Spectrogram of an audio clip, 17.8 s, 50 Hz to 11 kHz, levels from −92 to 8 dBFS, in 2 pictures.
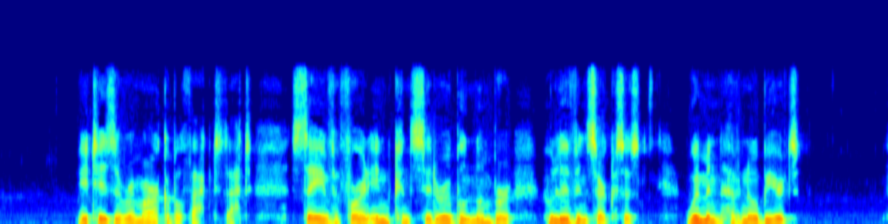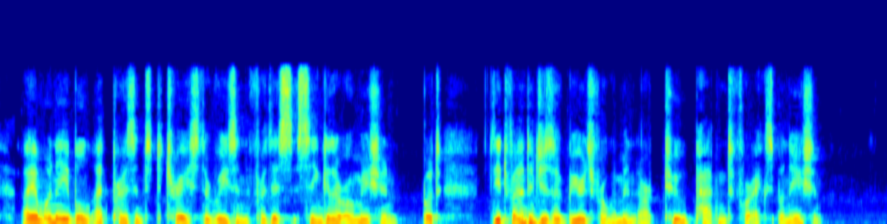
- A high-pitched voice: No, medium, 140 Hz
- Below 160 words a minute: Yes, average, 150 wpm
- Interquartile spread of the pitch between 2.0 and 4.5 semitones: Yes, average, 3.0 semitones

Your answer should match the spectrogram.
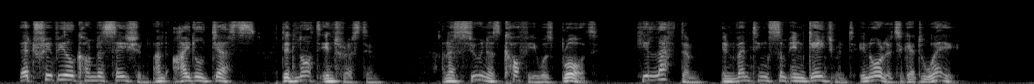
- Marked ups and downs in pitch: Yes, wide, 6.1 semitones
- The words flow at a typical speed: Yes, average, 160 wpm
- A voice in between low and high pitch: Yes, medium, 145 Hz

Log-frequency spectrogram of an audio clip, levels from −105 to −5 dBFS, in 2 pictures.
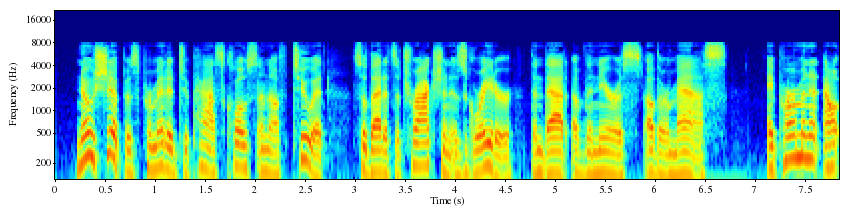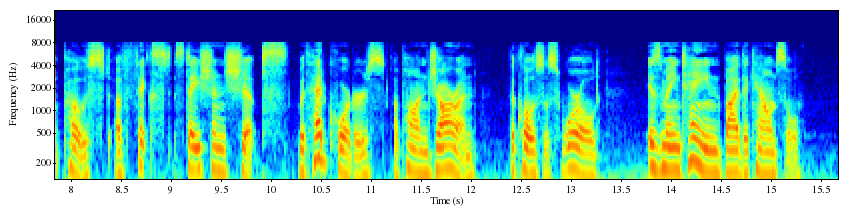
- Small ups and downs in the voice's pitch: No, average, 3.6 semitones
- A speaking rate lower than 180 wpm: Yes, average, 160 wpm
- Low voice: No, medium, 150 Hz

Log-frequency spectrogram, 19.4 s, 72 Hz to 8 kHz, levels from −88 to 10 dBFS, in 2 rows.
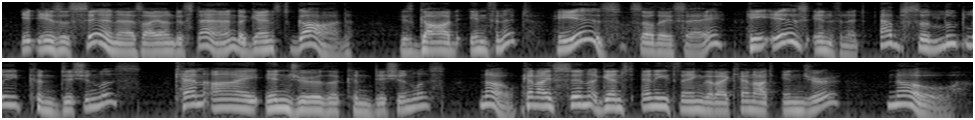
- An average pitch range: No, wide, 7.7 semitones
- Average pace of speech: No, slow, 115 wpm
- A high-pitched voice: No, medium, 150 Hz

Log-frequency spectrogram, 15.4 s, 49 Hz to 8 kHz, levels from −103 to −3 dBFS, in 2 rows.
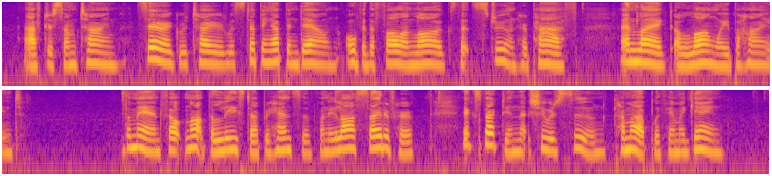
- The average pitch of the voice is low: No, high, 190 Hz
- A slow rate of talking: No, average, 190 wpm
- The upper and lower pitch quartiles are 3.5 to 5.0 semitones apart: No, average, 3.0 semitones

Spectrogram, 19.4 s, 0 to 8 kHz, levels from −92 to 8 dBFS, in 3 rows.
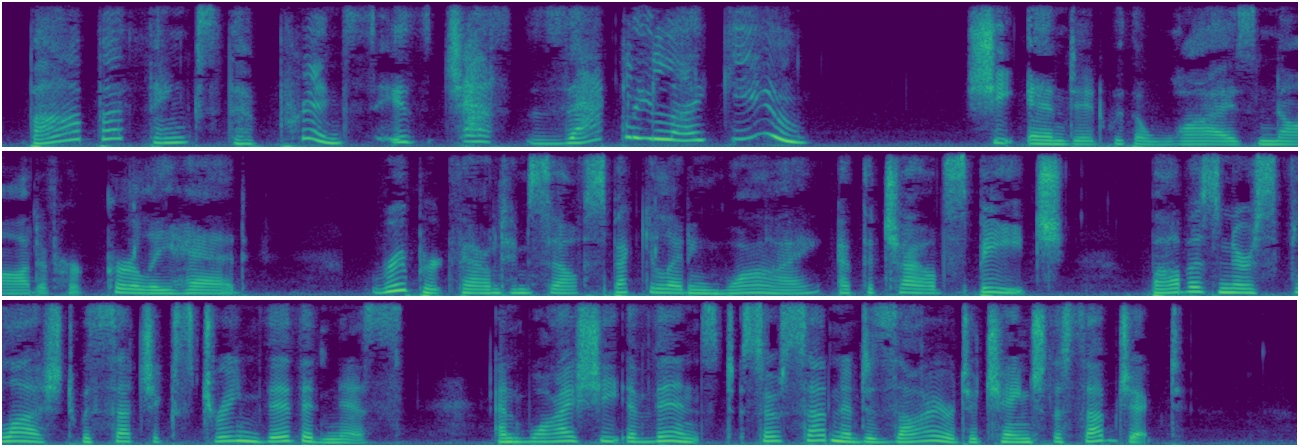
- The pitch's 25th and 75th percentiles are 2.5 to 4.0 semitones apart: No, average, 4.5 semitones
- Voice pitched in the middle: No, high, 210 Hz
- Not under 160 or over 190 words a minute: No, average, 145 wpm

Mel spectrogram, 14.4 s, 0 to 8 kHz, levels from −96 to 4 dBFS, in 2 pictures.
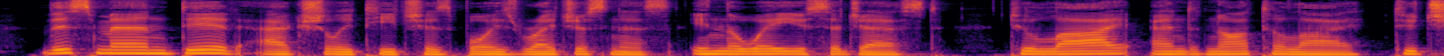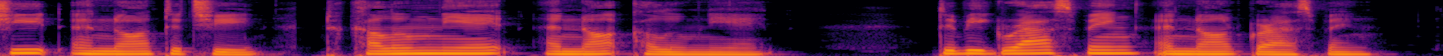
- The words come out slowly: No, average, 155 wpm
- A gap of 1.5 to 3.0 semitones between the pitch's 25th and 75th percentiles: No, average, 3.6 semitones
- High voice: No, low, 130 Hz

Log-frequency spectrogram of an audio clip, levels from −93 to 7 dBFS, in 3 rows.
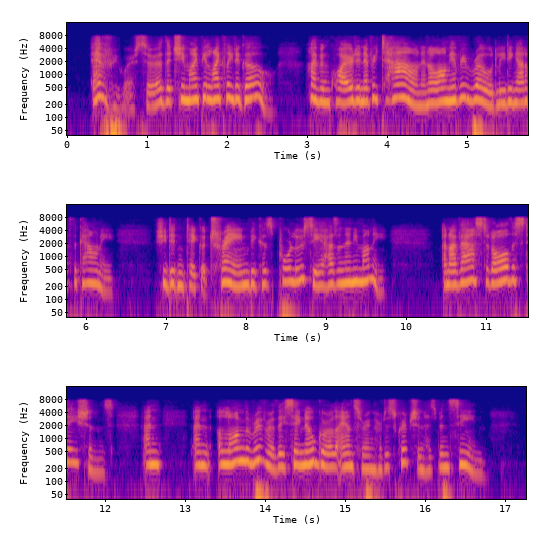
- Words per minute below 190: No, average, 195 wpm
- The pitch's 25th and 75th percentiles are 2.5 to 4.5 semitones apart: Yes, average, 3.6 semitones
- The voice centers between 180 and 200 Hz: No, high, 235 Hz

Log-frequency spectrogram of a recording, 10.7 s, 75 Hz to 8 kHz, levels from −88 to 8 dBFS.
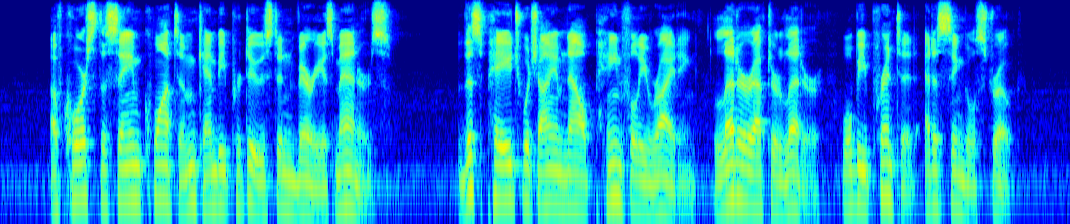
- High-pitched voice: No, low, 115 Hz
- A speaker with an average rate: Yes, average, 160 wpm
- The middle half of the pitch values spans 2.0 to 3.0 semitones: No, average, 4.2 semitones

